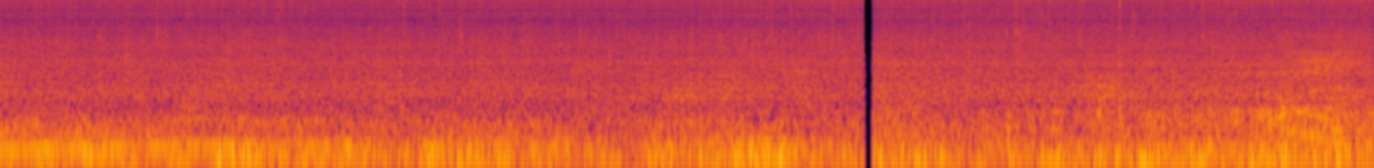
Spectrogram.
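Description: Heavy rain pouring down during a thunderstorm, a steady hiss over a constant low rumble. The sound cuts out for an instant about two-thirds of the way through.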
